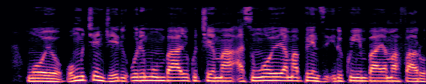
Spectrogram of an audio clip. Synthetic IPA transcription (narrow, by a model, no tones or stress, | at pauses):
mwo̞jo̞wo̞mut͡ʃe̞nd͡ʒe̞ɾiʔuɾimumbajo̞kut͡ʃe̞maʔa̰simwo̞jo̞jamape̞nziʔiɾikuimbajamafaːɾo̞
